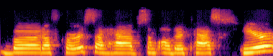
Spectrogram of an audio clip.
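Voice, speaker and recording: This woman has a Portuguese accent and a high pitch. She speaks at a moderate pace with fairly even intonation. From Brazil. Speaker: executive assistant. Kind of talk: self-introduction.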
